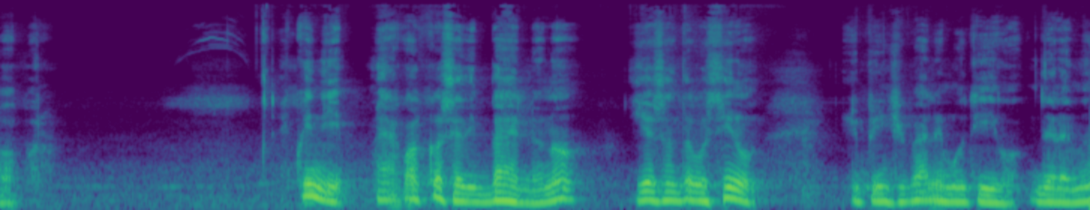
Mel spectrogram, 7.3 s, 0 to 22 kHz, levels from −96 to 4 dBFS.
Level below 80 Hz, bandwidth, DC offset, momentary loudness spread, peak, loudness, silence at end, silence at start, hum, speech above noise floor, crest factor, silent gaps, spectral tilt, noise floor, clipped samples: -50 dBFS; 17 kHz; under 0.1%; 18 LU; -8 dBFS; -24 LUFS; 0 s; 0 s; none; 31 dB; 16 dB; none; -7.5 dB/octave; -54 dBFS; under 0.1%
